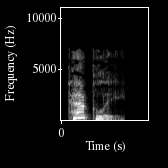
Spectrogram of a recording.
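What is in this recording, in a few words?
"haply", British English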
